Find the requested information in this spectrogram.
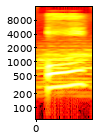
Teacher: Now L at the end of words all or the tongue stays up.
